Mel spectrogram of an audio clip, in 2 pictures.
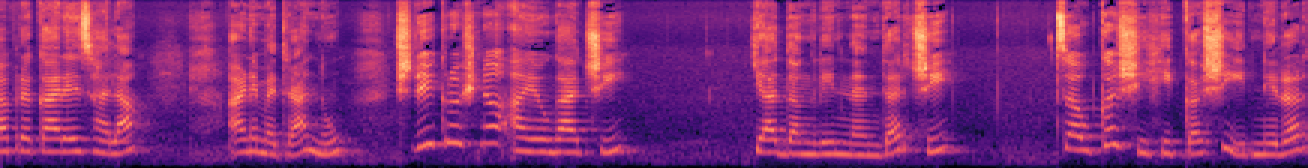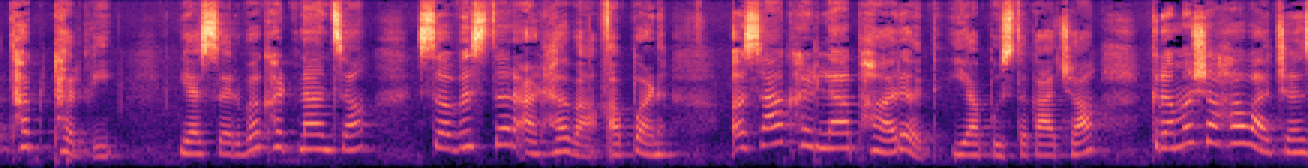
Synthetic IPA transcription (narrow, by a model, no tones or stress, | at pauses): apɾəkaɾed͡zʱala | aɽ̃imit̪ɾanːuːɕɾiːkɾuʂɳəʔajoɡat͡ɕiː | jad̪əŋɡliːnːənt̪əɾt͡ɕiː | t͡səwkəɕiːɦiːkəɕiːniɾəɾt̪ʰəkʈʰəɾliː | jasəɾʋəɡʱəʈɳat͡sa | səʋist̪əɾaɽ̤aʋa̰ʔapəɳ | əsakʰəɽlabʱaɾət̪japust̪əkat͡ɕakɾəməɕaɦaʋat͡ɕən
